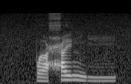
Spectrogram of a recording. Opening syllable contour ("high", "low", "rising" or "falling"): low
